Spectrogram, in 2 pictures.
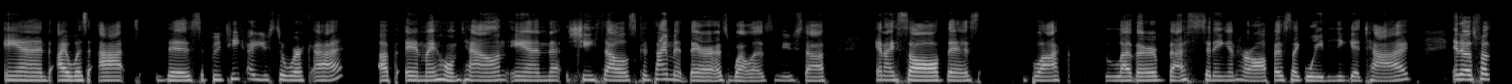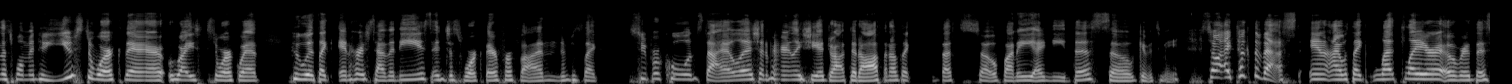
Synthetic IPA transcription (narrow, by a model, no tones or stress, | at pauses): ʔɨ̃naɪwʌzət̪̚ðɪsb̥ʉtʰikaɪjʉstəwɜ˞kɨɾ | ʌpɪ̃nmaɪɦõʊ̃mtʰãʊ̃nʔɨ̃nʃisɛlˠz̥kʰɨ̃nsãɪ̃nmɨ̃nðə˞ɨzwɛlˠəznʉstʌf | ʔɨ̃ñaɪsɔðɪs | b̥læk | lɛðə˞bɛstsɪɾɪ̃ŋɨ̃nə˞ɔfɨslaɪkweɪɾɪ̃ŋtʰɨɡɛtʰæɡ̚d̥̚ | ʔɨ̃ñɨt̚wʌz̥fɹʌ̃nðɪswʊmɨ̃nhʉjʉstəwɜ˞k̚ðə˞huaɪjʉstəwɜ˞kwɪð̥ | hʉwʌz̥laɪkɨ̃nə˞sɛvɨ̃ntizɨ̃nd͡ʒʌst̚wɜ˞k̚ðə˞fə˞fʌ̃nnɨt̚wʌz̥laɪk̚ | sʉpə˞kʰulˠə̃nstaɪlˠɪʃɨ̃nɨpʰɛɹɨ̃nʔliʃiɨdɹɑp̚tɨɾɔfə̃naɪʌzlaɪk̚ðætsoʊfʌniaɪnid̪̚ðɪsoʊɡɪvɨtʰəmḭsoʊaɪtʰʊk̚ðɨbɛ̰stɨ̃naɪwʌzlaɪk̚lətsleɪɾə˞ɪɾoʊvə˞ðɪs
